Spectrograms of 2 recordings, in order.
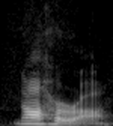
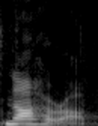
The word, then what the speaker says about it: Nahara: Civic Events Advisory Board, Billy Nahara, I always mispronounce that, sorry. Nahara, that's how it is, Nahara.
